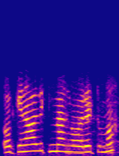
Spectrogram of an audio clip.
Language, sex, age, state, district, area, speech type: Tamil, female, 18-30, Tamil Nadu, Pudukkottai, rural, conversation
